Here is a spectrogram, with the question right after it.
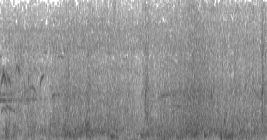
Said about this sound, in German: Und zum Schluss hören wir noch badende Elefanten in freier Wildbahn. Die planschen hier im Fluss am Okavango-Delta in Botswana.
